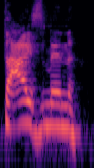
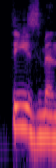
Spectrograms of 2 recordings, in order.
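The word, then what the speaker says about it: Theismann: thyman so we can say thyman for the Heisman Joe of course being a quarterback being a superstar he wanted all the glory complete sellout he says let's do it tman for the Heisman it did not work Jim plunet won the Heisman Trophy but the name stuck it was forever thyman till the end of days now years later this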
